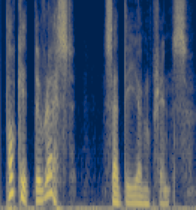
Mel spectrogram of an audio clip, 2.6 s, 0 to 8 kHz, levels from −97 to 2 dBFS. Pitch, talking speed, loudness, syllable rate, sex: 140 Hz, 160 wpm, -22 LUFS, 4.6 syllables/s, male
